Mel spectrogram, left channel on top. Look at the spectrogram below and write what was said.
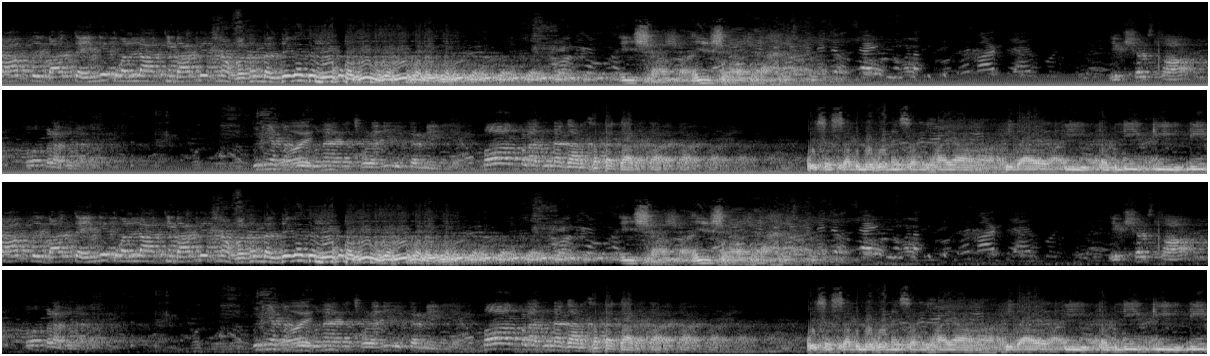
آپ کوئی بات کہیں گے تو اللہ آپ کی بات میں اتنا وزن رکھ دے گا کہ لوگ قبول ضرور کریں گے انشاءاللہ انشاءاللہ. ایک شخص تھا بہت بڑا گناہگار. دنیا کا کوئی گناہ نہ چھوڑا نہیں، کر نہیں کیا. بہت بڑا گناہگار خطا کار. اسے سب لوگوں نے سمجھایا، ہدایت کی، تبلیغ کی،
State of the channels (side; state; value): left; noise; hum, 17 dB below the sound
